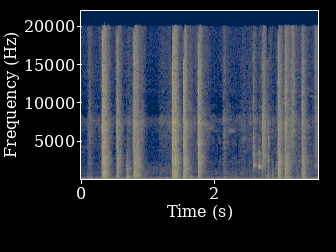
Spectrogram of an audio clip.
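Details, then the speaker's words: Caravan bathroom floor, present since purchase about a month ago: irregular sharp creaks and cracks with each footstep; owner suspects loose screws fixing furniture to the floor or loose bolts underneath. "it's a creaky floor in our bathroom so i'll try and demonstrate this for you now so we're in the bathroom you can hear that there"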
